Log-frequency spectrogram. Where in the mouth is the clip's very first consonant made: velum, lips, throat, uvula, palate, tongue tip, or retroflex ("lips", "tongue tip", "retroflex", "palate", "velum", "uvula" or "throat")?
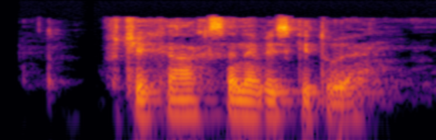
lips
